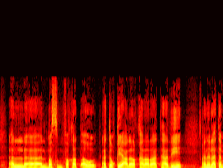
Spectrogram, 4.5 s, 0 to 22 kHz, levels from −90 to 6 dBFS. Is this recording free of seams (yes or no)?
no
